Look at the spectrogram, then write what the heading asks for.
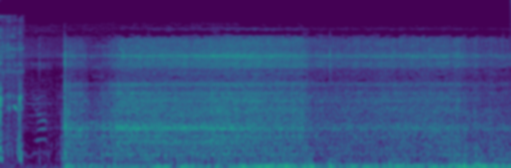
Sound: laughter; RC truck wheels spinning

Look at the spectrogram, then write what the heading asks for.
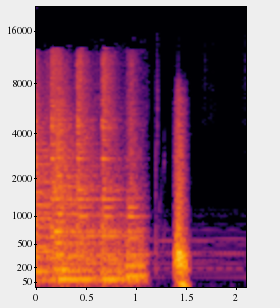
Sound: swoosh

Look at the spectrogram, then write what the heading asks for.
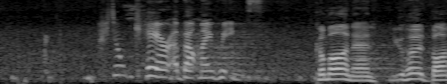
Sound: despairing

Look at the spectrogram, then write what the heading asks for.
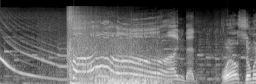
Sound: dead noises

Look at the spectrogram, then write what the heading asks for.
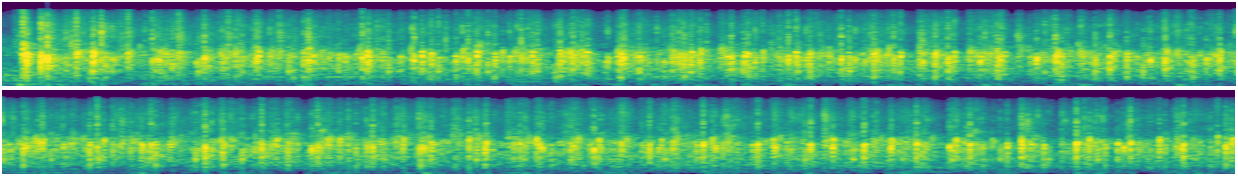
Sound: applause

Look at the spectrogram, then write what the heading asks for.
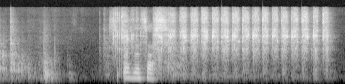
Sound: scraping noise

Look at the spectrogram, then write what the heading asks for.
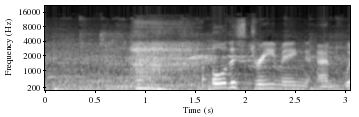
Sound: sighs

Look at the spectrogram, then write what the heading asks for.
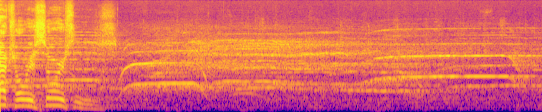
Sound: audience cheering and applauding

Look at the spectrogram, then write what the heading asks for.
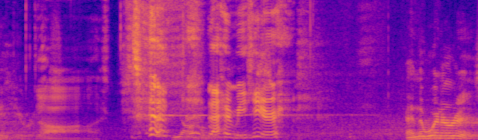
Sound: laughs

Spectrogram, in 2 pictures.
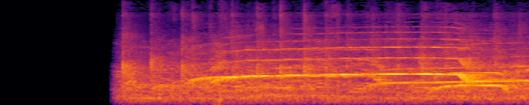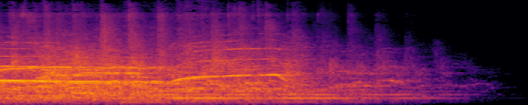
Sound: cheering voices

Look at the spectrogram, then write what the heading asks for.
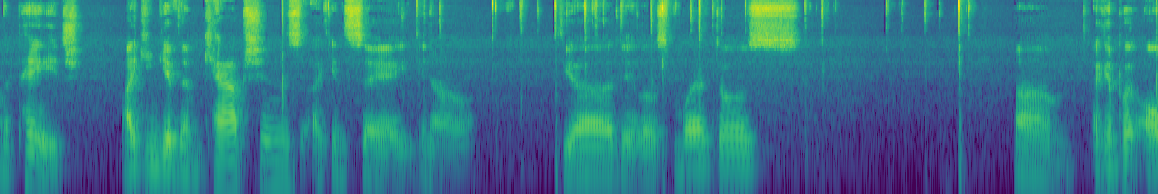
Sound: typing

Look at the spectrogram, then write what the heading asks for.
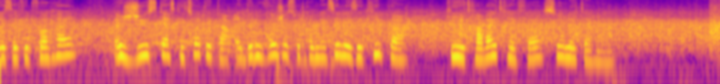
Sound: applause

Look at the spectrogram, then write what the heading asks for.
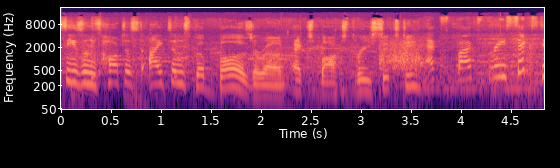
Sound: voiceover

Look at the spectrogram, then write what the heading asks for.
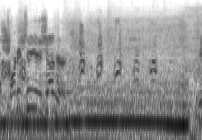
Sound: laughs

